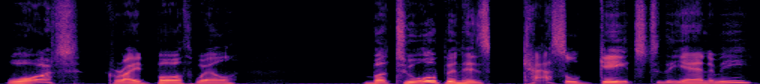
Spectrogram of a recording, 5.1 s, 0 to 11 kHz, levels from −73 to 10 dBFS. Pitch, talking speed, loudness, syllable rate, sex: 160 Hz, 140 wpm, -19 LUFS, 4.7 syllables/s, male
